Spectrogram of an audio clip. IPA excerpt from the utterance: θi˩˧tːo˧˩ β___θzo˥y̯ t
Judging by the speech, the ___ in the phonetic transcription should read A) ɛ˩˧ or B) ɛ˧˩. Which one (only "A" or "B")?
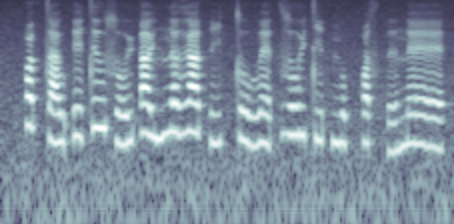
B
